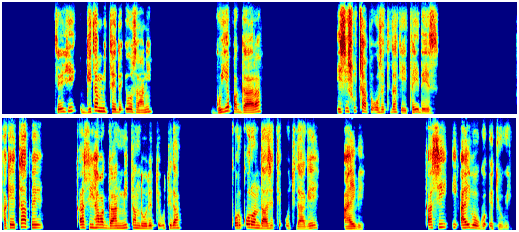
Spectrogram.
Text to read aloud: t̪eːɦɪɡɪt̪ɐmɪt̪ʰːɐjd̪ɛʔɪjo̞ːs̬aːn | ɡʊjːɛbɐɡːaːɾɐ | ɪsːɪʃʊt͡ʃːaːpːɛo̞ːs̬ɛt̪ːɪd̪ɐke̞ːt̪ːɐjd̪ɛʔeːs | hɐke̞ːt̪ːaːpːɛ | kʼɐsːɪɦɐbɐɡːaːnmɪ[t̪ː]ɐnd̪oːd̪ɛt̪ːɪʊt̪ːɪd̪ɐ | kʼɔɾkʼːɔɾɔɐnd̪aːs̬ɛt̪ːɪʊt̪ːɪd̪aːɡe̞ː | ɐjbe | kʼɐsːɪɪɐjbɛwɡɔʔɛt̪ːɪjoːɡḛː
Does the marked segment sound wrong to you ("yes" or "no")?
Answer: no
